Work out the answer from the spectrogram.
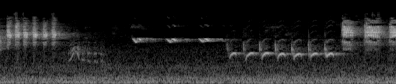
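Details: Sikatan londo flycatcher song used as a lure to attract birds: a fast buzzy trill of rapid high notes, then a long thin whistle, a run of quick repeated dropping notes, and another loud high trill.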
